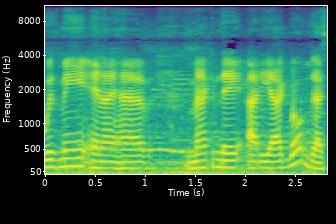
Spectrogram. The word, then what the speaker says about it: Makinde Adeagbo: I have Tom Occhino with me, and I have Makinde Adeagbo.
